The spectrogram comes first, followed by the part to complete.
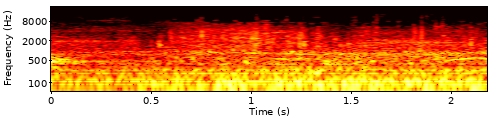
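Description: Steady outdoor background noise with a low wind rumble on the microphone and a few faint ticks.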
